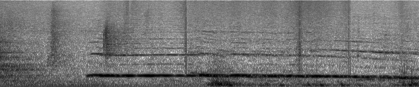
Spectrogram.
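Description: A man's long drawn-out call held on one high note, starting about a second in and sagging slowly in pitch, with a couple of low thuds beneath it.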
